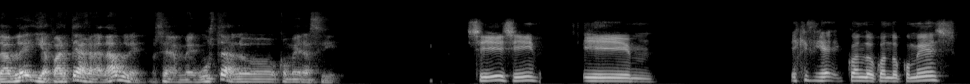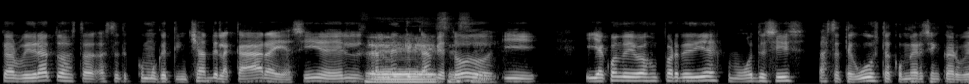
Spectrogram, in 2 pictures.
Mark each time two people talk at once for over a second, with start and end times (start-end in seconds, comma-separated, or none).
13.2-14.7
